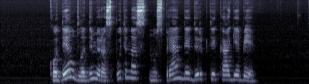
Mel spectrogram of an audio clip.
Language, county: Lithuanian, Alytus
